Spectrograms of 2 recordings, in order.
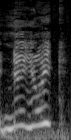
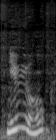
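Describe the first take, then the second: First: It is said in a put-on New York accent. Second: It is said in the speaker's own plain accent.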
